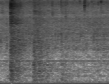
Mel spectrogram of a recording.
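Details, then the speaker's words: Manitowoc ice machine in safe mode, plugged water filters and dirty water level probe: steady pump hum with irregular gurgling, splashing bursts; water pump cavitating from very low water in sump. "then it's got like really really low water and it's struggling you can hear the pump cavitating"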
